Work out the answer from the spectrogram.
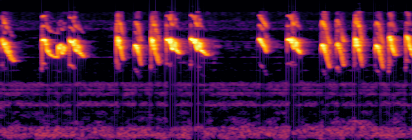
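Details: Oriental white-eye, buxtoni form, singing harshly to set off other birds' song. Quick runs of high, falling chirps come in two bursts separated by a short pause, over a low steady hum.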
